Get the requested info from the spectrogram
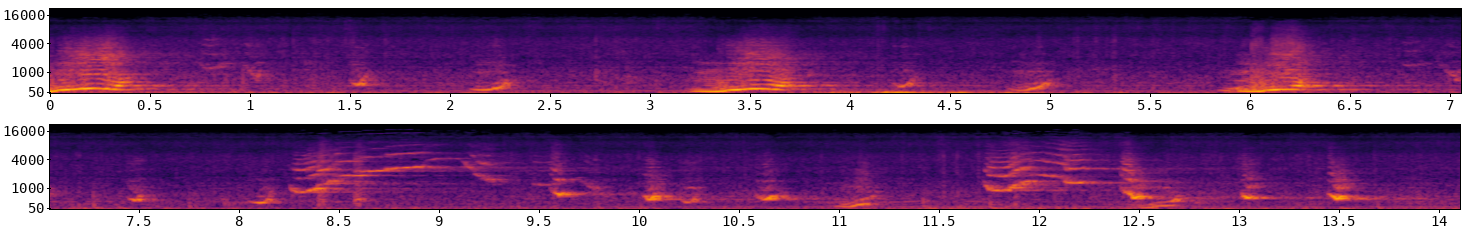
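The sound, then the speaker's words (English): Humpback whale song: deep, rising moans and groans alternate with higher warbling, squeaky upsweeps in a repeating sequence of calls, loud with a faint hum underneath. “The whales slowly accumulated a bunch of differences until they began to sing this song.”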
